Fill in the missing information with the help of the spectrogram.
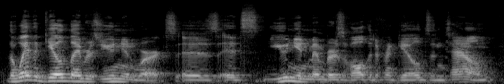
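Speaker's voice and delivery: ordinary delivery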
